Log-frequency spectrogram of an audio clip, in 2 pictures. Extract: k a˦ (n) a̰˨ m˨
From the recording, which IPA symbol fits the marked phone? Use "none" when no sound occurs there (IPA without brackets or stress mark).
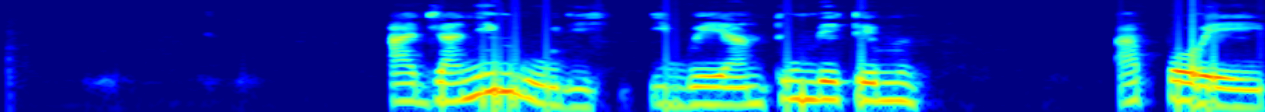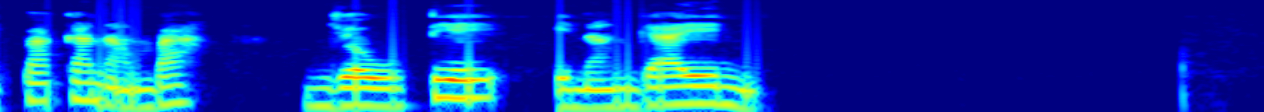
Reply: n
